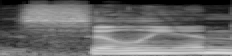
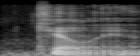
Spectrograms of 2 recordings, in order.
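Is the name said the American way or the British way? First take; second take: American; British. First: The name is said the American way. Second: The name is said the British way. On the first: This is how Americans say the name. "apparently Cillian is how Americans say it" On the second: This is how the name's owner says it. "And he's British. It's Cillian"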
